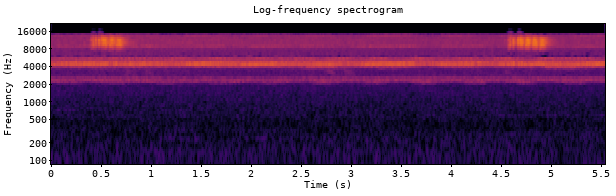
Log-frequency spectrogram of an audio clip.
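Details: New England summertime crickets at night form a steady, continuous high-pitched trilling chorus in two even layers, with two brief, higher buzzy bursts rising above it near the start and end.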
